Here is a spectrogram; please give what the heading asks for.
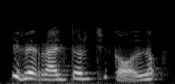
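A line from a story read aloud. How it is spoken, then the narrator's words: Laughing. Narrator (Italian): rise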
